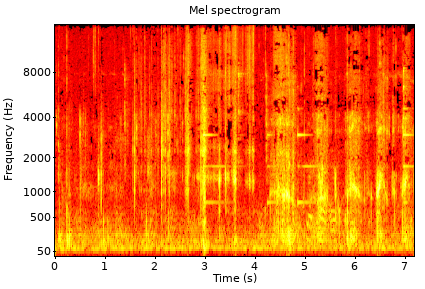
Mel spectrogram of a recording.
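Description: Crunching and chewing close to the microphone: a mouthful of firm, unripe green mango bitten and chewed, with many short crisp crackles.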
